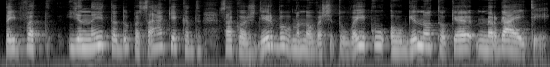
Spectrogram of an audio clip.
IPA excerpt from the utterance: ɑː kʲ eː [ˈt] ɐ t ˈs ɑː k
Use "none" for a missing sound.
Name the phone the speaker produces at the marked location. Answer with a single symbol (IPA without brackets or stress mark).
k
